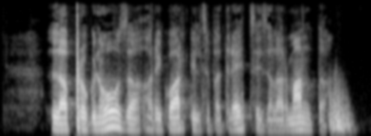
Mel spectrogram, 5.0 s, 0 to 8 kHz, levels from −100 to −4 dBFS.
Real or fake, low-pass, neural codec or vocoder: real; 7.2 kHz; none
